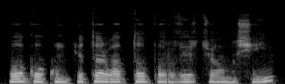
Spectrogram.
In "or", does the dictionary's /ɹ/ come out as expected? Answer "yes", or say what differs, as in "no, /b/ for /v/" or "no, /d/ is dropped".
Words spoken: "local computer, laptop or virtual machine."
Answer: yes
